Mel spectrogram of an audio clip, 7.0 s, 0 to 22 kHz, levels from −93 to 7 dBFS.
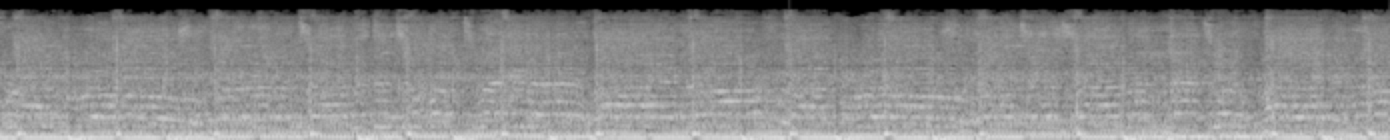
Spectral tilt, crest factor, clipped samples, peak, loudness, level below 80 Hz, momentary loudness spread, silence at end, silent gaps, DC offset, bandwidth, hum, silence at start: -4.5 dB/octave; 10 dB; under 0.1%; 0 dBFS; -11 LUFS; -18 dBFS; 1 LU; 0 s; none; under 0.1%; 16 kHz; none; 0 s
